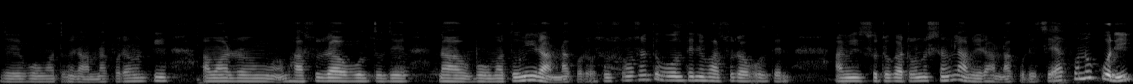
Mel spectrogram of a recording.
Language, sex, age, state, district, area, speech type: Bengali, female, 60+, West Bengal, South 24 Parganas, rural, spontaneous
